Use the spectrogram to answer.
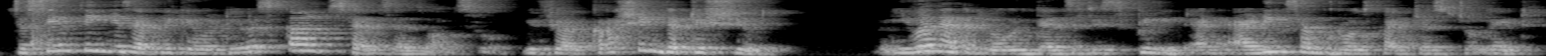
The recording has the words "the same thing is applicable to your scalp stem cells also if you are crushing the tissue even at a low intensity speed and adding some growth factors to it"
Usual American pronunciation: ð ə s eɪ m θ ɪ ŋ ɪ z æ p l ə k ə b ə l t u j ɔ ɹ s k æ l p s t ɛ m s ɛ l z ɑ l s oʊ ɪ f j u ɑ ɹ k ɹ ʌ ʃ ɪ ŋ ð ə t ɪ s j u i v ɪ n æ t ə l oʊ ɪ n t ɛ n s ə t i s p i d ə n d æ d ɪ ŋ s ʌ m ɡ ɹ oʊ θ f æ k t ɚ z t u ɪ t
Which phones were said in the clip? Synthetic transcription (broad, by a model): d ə s eɪ m t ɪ ŋ ɪ z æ p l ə k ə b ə l t u j ɔ ɹ s k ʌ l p s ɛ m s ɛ z ɑ l s oʊ ɪ f j u ɑ ɹ k ɹ ʌ ʃ ɪ ŋ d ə t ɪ ʃ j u i v ɪ n æ t ə l oʊ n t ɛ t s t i s p i d ə n d æ d ɪ ŋ s ʌ m ɡ ɹ oʊ t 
